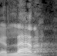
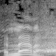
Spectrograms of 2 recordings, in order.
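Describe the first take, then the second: First: The t sounds fade and are nearly dropped. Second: The t sounds fade and are nearly dropped.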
